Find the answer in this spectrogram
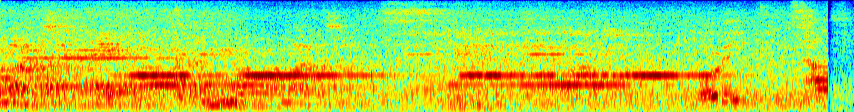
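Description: Subway platform din at a train standing with its doors open: voices and movement of passengers, with held electronic chime notes at a few different pitches, each lasting about a second.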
